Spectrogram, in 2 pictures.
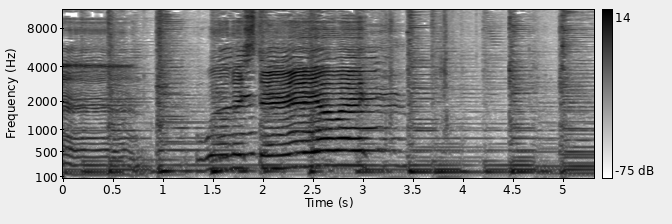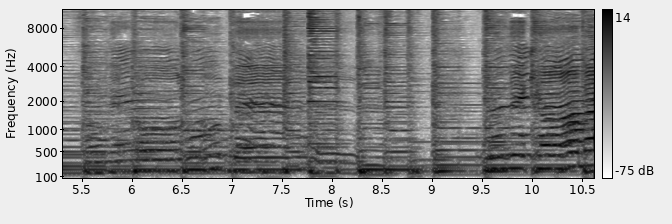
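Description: Acoustic guitar strummed as accompaniment, with voices singing long held notes together that come and go over the chords.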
